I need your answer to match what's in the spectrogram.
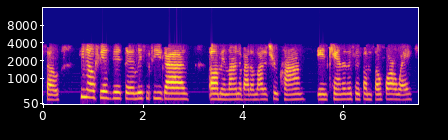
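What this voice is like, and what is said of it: Pleasant, soothing regional accent. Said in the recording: “that accent is just heaven to me. ... I love those accents. ... your beautiful dulcet tones ... That accent is just perfection to me. ... It's so pleasant.”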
